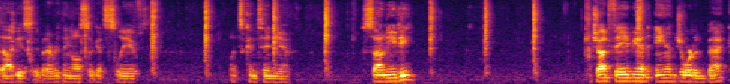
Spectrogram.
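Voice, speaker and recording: A man working as a card break host, giving casual running commentary and calling out names and serial numbers in short bursts. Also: sits low. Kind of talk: casual running commentary while opening trading cards. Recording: distant mic with faint background noise.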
